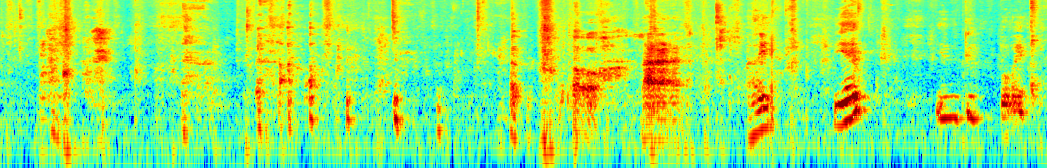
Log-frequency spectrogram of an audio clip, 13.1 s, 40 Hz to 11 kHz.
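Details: Two Golden Retrievers playing in a house in Hampstead, a 14-year-old and a nearly 2-year-old puppy, give short yips and rising whines amid a person's chatter.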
